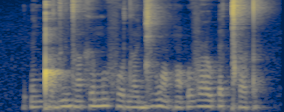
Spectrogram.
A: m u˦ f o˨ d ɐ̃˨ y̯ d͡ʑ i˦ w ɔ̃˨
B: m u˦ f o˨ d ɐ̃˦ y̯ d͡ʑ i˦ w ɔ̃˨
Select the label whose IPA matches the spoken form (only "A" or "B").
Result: A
